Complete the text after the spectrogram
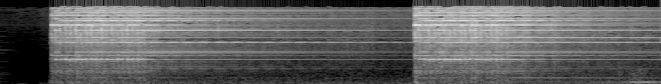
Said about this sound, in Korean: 병원에서 검사를 받고 며칠 후 전화가 왔다.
